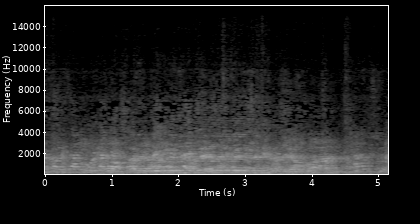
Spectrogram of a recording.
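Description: A crowd of men and women's voices fill the room.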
